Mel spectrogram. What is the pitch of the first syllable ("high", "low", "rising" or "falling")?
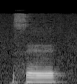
high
